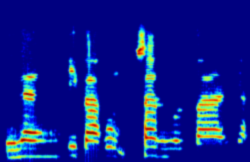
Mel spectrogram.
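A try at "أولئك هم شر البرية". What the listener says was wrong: রুল টান হয়ে গেল, শাররুল বারিয়া।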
